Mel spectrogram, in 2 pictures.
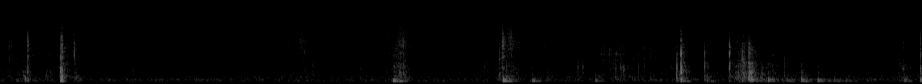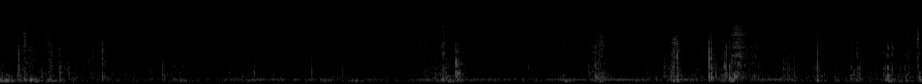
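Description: A cat scratches and paws at a soft fleece blanket with quick, scattered scrapes.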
